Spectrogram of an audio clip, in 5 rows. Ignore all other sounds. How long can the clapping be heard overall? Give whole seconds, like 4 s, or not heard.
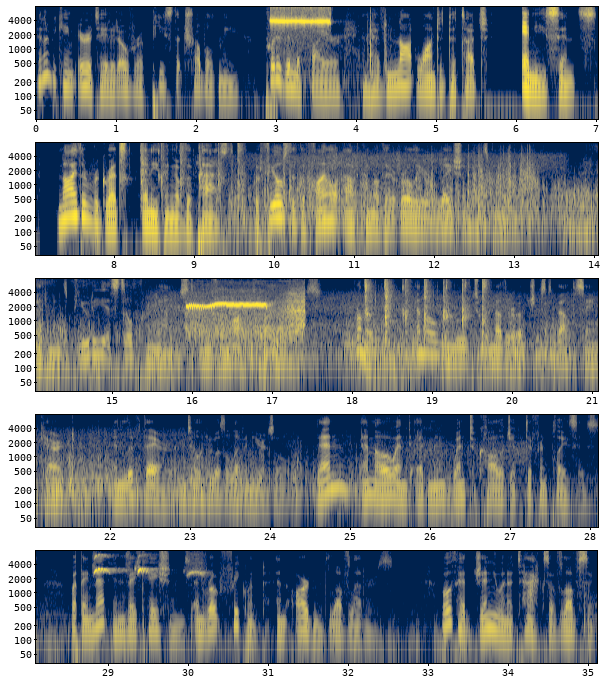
3 s.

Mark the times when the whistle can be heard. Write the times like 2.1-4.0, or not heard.
2.9-4.4, 15.9-17.4, 28.8-30.2.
